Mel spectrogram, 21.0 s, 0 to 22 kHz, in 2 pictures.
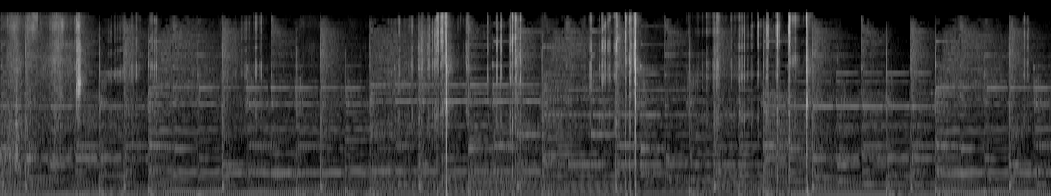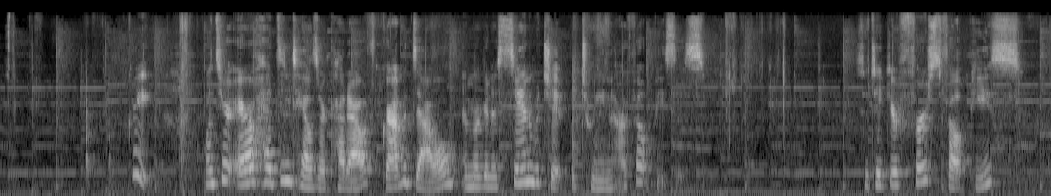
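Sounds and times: soft background music: 0:00.0 - 0:21.0
scissors snipping felt: 0:00.6 - 0:02.8, 0:03.9 - 0:08.2.

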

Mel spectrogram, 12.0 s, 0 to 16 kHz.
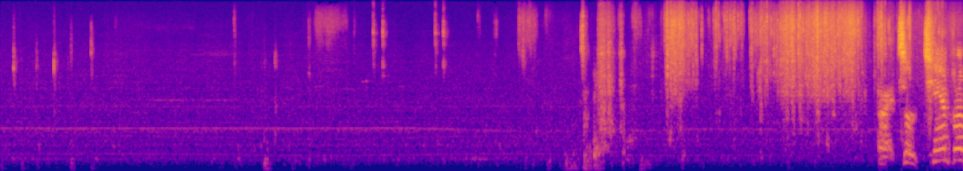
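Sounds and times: faint clicks: 0:04.6 - 0:05.6
packaging rustling and crackling: 0:08.2 - 0:12.0.

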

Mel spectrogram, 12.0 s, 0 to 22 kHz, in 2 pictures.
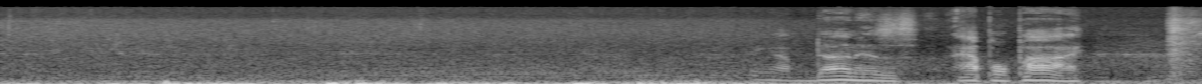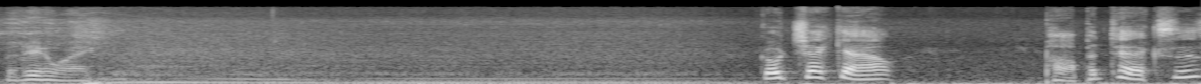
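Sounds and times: background hiss: 0:00.0 - 0:12.0
low mechanical hum: 0:05.8 - 0:11.3.

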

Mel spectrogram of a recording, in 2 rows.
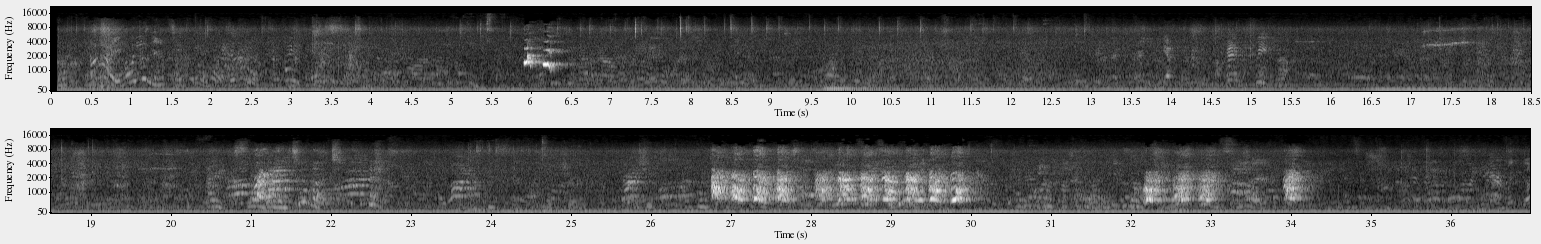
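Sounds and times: faint background chatter: 0:00.1 - 0:36.9
dog yipping: 0:05.9 - 0:06.5
dog barking rapidly: 0:26.8 - 0:30.2, 0:32.2 - 0:33.3, 0:33.9 - 0:34.3.

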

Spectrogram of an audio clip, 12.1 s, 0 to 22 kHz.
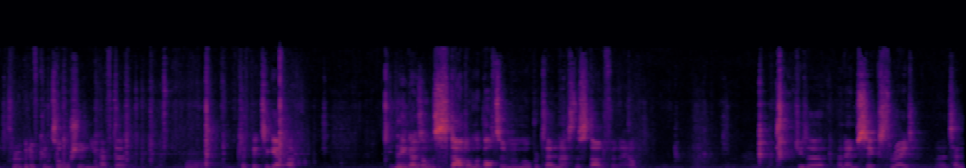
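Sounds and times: handling plastic parts: 0:00.0 - 0:04.8.

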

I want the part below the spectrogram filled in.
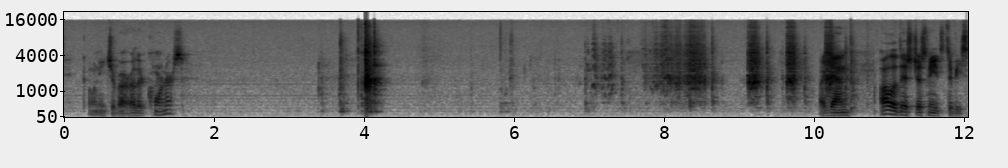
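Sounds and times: screwdriver rasping screw into metal: 0:08.0 - 0:10.4.

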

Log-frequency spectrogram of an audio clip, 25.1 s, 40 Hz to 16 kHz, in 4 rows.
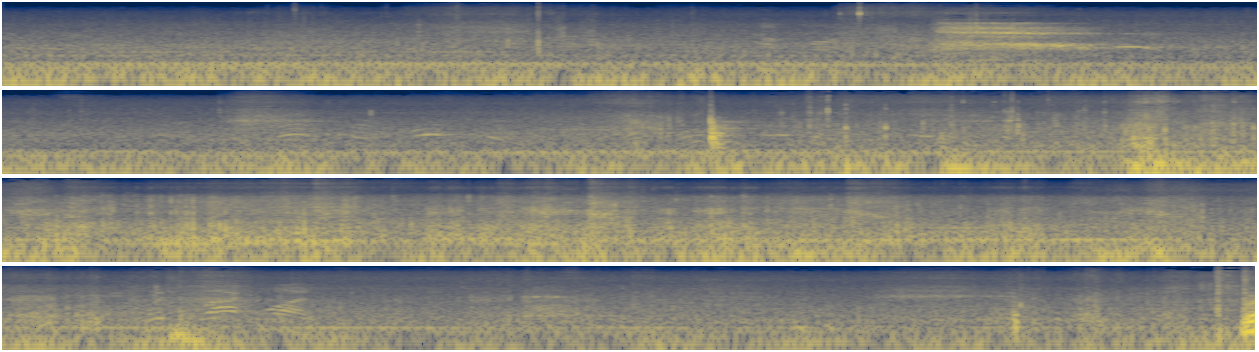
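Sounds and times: steady low hum: 0:00.0 - 0:25.0
footsteps through long grass: 0:08.8 - 0:25.0.

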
